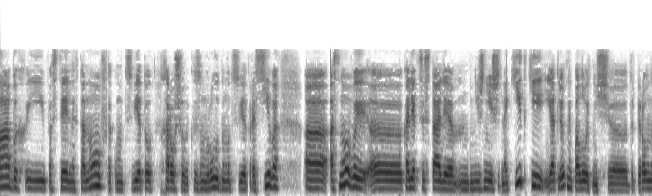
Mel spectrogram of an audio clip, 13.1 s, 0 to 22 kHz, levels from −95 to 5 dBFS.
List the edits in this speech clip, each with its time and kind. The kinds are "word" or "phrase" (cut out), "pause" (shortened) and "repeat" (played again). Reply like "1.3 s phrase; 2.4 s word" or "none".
2.1 s word; 3.2 s word; 3.8 s word; 5.0 s word; 9.4 s word; 10.0 s word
